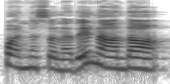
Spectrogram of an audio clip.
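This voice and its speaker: A voice actor playing a caring young husband in a cartoon, who gently teases and coaxes his wife. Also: mid-range voice. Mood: teasing, playful. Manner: gently teasing, coaxing. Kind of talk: cartoon voice acting.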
